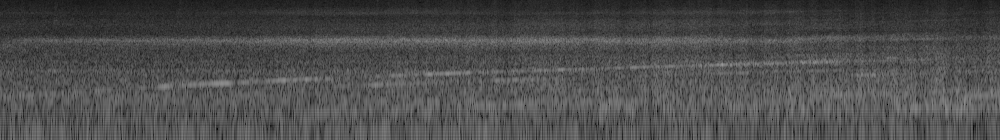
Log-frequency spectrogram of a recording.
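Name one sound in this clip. A train's electric motor hums and whines, rising steadily in pitch as it speeds up.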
